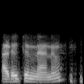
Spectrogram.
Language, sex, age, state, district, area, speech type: Telugu, male, 30-45, Andhra Pradesh, Srikakulam, urban, conversation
